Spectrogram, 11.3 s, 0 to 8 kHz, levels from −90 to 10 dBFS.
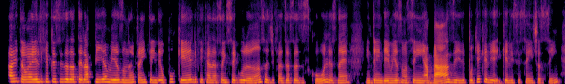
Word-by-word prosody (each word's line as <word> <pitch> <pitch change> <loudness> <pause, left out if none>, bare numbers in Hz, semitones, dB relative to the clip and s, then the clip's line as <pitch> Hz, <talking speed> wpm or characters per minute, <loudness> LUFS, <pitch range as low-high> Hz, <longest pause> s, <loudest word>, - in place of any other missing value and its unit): Ah, 280 0 +4
então 250 -5 0
é 235 0 +3
ele 240 +2 +4
que 265 +1 -2
precisa 250 -1 +2
da 240 0 +5
terapia 235 +1 +1
mesmo, 220 -2 +3
né, 210 +1 -2
para 215 - -1
entender 215 -1 -1
o 210 0 -3
porquê 250 0 -5
ele 225 +2 +2
fica 225 -2 -2
nessa 205 +1 -3
insegurança 210 +1 0
de 200 0 -9
fazer 195 0 -4
essas 190 -1 -3
escolhas, 190 +2 -3
né. 190 +1 -2 0.4
Entender 180 0 0
mesmo, 190 +2 -1
assim, 190 -1 -2
a 180 - +2
base 175 +6 +5
e 195 0 -2
por 195 -1 -3
que 250 +6 -1
que 255 - -6
ele 205 -5 0
que - - -8
ele 185 0 0
se 200 +1 -10
sente 180 -2 -6
assim 175 +6 -5
210 Hz, 200 wpm, -23 LUFS, 190-235 Hz, 0.4 s, da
